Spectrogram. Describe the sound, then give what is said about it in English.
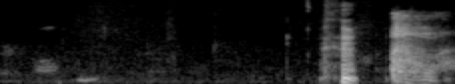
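Two harsh bursts of coughing and throat clearing, one right after the other, following a couple of soft, faint sounds in an otherwise quiet moment. “I'm going to start coughing and pretend like I'm not pissing my pants right now.”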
